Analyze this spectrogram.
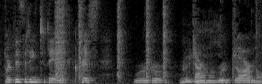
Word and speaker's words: Rudarmel: We're visiting today with Kris Rudarmel. Rhymes with Darmel.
